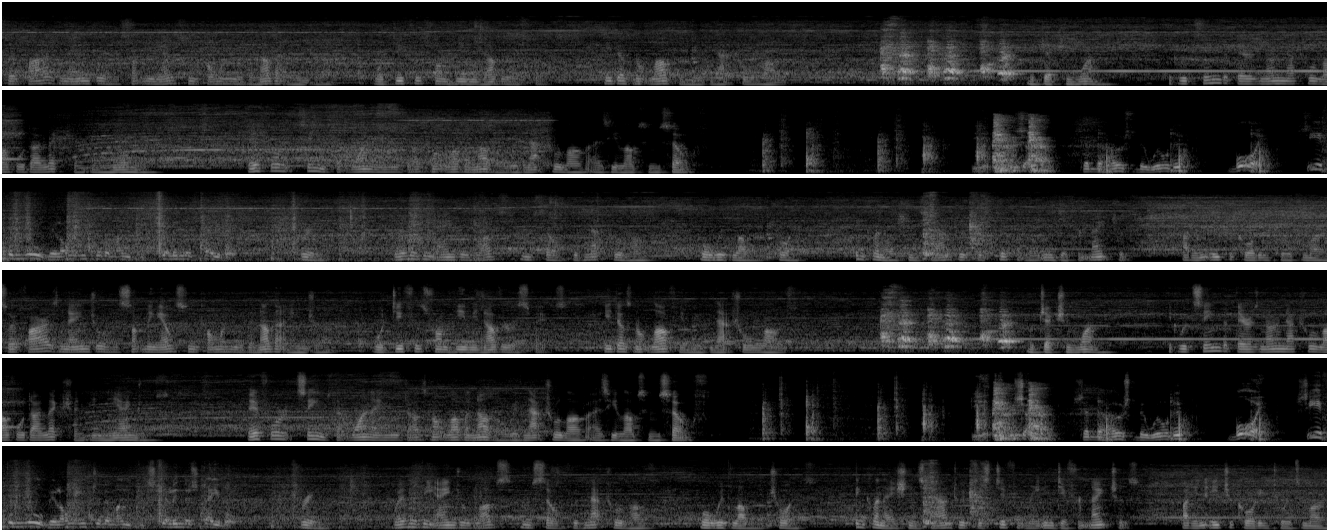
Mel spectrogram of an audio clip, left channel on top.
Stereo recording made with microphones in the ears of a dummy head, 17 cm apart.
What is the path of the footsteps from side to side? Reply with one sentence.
In this clip you hear the footsteps move from right to left.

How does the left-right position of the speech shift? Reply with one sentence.
You can hear the speech stay put.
